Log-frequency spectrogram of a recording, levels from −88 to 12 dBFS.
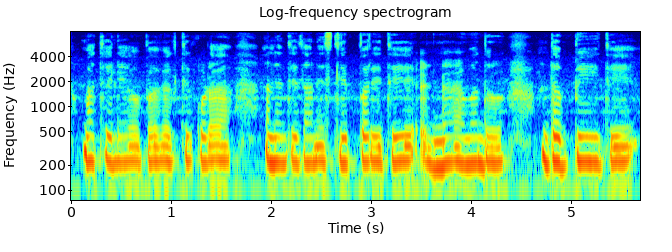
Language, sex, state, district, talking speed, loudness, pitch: Kannada, female, Karnataka, Bijapur, 145 wpm, -15 LUFS, 215 Hz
